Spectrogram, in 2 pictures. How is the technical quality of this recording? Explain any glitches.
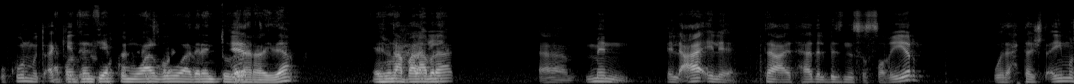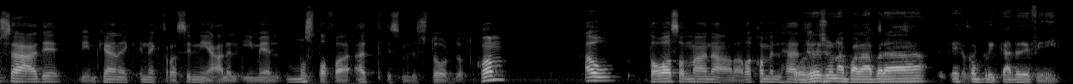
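The recording has a recurring fault: speech suppressed in double talk at 1.11–2.34 s, 4.28–4.62 s, 19.5–20.29 s and 20.56–20.71 s. The voice dips by up to about 20 dB, likely because an echo canceller mistook this side's speech, overlapping the far end's, for loudspeaker echo. On a waveform these show as sudden notches in the envelope. On a spectrogram the harmonics and upper bands fade out in patches.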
